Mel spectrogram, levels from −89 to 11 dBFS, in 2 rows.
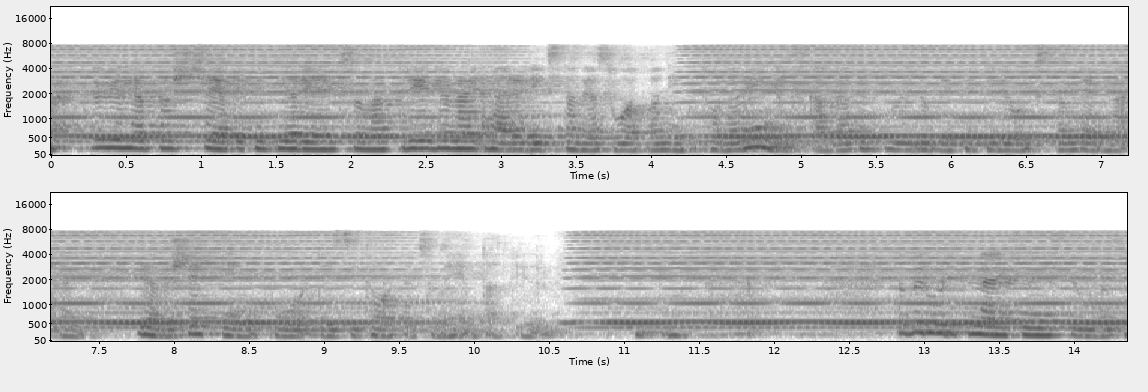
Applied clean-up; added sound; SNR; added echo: none; Harmonica; 1 dB; reverberation time 1.0 s.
